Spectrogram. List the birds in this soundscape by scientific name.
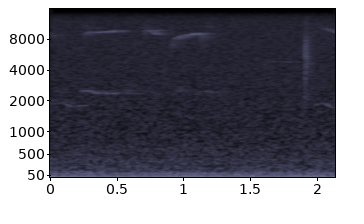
Arremon brunneinucha, Icterus chrysater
